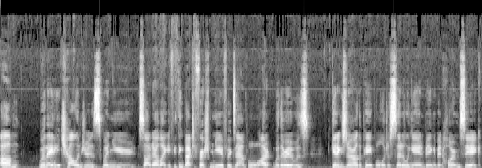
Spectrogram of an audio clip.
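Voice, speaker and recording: Speaking fairly quickly with an Australian accent, a woman keeps a fairly low pitch and a flat, monotone intonation. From Australia, Sydney. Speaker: podcast host, nurse. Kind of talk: casual interview.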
